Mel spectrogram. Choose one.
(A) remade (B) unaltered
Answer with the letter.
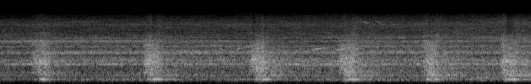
B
